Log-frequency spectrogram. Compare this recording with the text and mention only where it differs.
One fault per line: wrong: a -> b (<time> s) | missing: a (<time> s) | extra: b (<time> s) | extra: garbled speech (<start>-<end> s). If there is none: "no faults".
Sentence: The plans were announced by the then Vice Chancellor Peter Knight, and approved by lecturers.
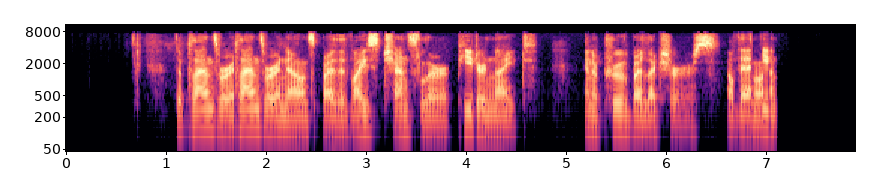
extra: plans were (1.6 s)
missing: then (2.8 s)
extra: garbled speech (6.6-7.1 s)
